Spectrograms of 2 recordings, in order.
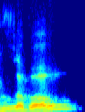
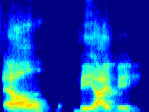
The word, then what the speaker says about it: Lviv: You're saying like one of the main cities, Lviv, is that what used to be called Lvov? I may be saying it wrong. It's Lviv.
